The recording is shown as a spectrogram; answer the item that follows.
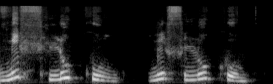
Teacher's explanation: Nyata di bibir. Bila kita sebut mlukum, mim tu nyata bunyi dia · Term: izhar syafawi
